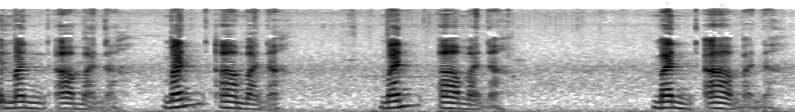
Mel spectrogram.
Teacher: وہ نون جو ظاہر ہو رہا ہو، بالکل کلیئر پڑھا جا رہا ہے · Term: غنہ اصلی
